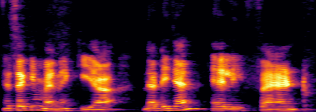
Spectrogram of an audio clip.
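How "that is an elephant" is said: each word slowly and clearly for the class; slow model reading. Shown as a demonstration. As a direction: read it out slowly like a teacher. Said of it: "इसका pronunciation Hindi में last में करेंगे". (धीमे, साफ़ उच्चारण में)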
